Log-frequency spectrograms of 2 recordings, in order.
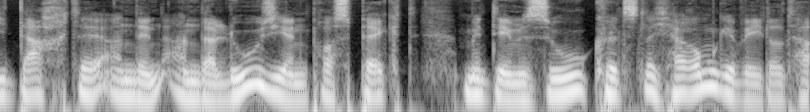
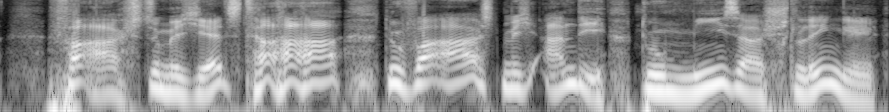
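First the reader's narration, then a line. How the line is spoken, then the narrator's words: Booming laughter. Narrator (German): Reinhold lachte dröhnend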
